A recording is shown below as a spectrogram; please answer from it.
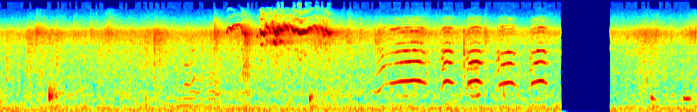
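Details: Wild baby monkey in forest near Angkor Park, crying loudly to call its mother while hungry: a run of about six short, arched, whistled cries between four and five and a half seconds over a steady high hiss.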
